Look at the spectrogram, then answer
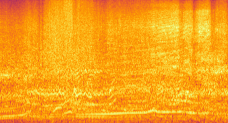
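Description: A Formula Drift ProAM car slides sideways through a corner at Sebring Raceway, tires squealing in long wavering screeches over a loud, revving engine roar that holds steady throughout, close and intense with no voices.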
